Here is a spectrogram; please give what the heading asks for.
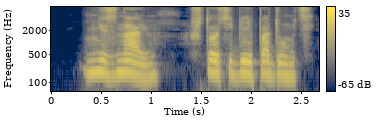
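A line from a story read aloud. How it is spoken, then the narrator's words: Plain. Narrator (Russian): ответила женщина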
